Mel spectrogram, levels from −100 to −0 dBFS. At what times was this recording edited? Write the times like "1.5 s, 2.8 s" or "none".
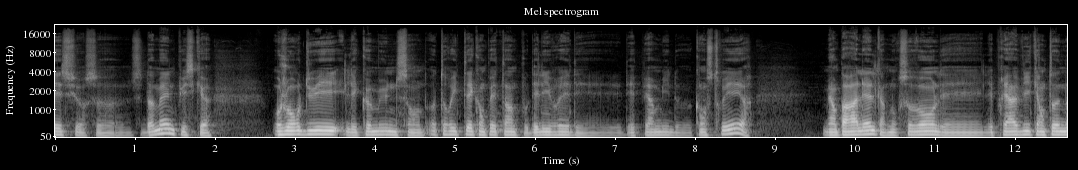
none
